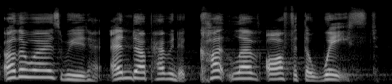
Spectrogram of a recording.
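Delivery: loud, biting mock praise; scornful toast. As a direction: hurl the sarcasm at the parents. Mocking toast to parents.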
